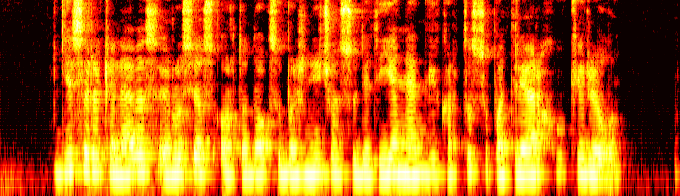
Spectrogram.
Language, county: Lithuanian, Vilnius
